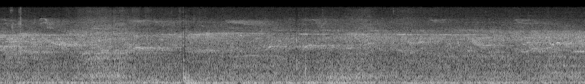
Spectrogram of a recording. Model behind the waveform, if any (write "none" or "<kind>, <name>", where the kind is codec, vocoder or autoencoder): none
